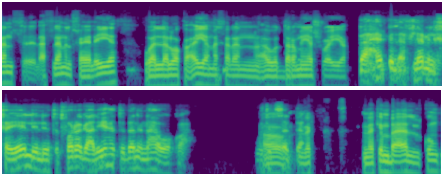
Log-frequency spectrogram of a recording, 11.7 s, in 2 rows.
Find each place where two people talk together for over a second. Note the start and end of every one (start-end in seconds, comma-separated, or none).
none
